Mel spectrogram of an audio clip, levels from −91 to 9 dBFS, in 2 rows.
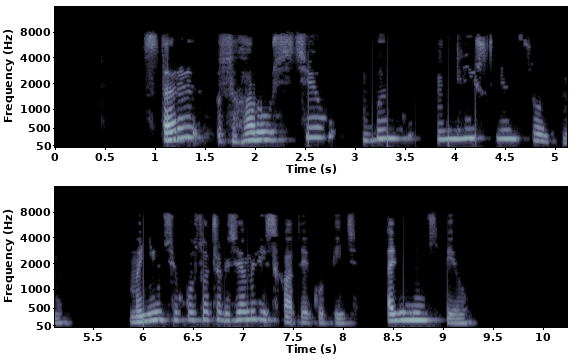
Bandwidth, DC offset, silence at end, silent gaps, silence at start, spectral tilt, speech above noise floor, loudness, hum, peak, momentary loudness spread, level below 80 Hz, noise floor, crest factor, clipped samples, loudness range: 8.2 kHz; under 0.1%; 0.9 s; 2.89-3.07 s, 3.67-3.81 s, 5.30-5.86 s, 8.19-8.43 s; 0.9 s; -4.5 dB/octave; over 57 dB; -33 LUFS; none; -12 dBFS; 16 LU; -68 dBFS; under -90 dBFS; 22 dB; under 0.1%; 3 LU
